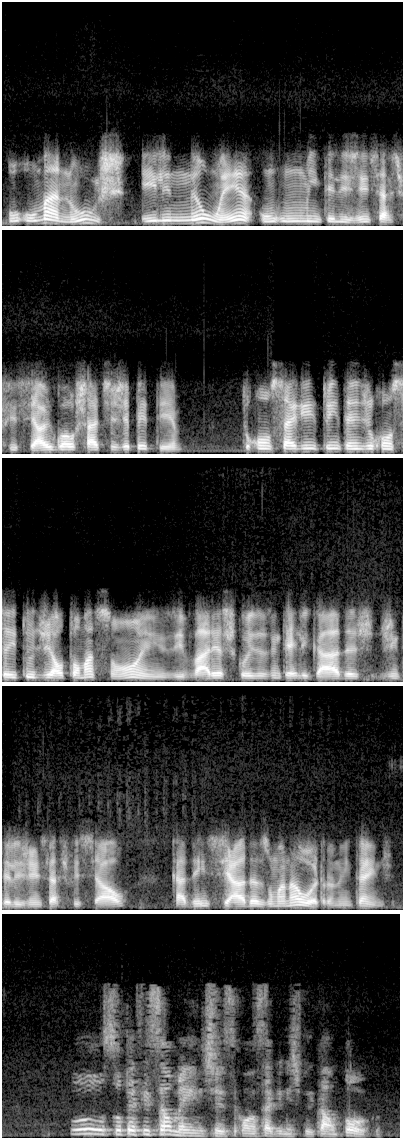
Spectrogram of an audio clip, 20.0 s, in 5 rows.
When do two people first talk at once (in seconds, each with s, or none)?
none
